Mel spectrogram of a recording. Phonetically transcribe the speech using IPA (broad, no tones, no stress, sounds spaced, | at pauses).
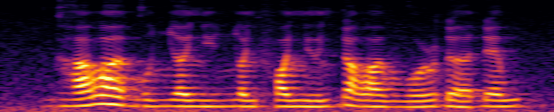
ɡʱ a lˠ ɜ ɡ o ʎ ɜ lʲ y ʎ ɒ lʲ f ɒ lʲ o lʲ ɗ ɛ lˠ ɜ v o ɭ ɗ ɜ ɗ ɛ w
